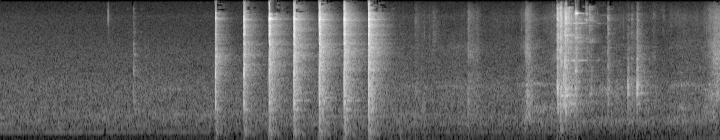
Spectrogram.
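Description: Hammer striking a hand-held chisel into hot Damascus steel: seven quick, sharp metallic blows at about four a second, then a few lighter clinks and scrapes near the end.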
